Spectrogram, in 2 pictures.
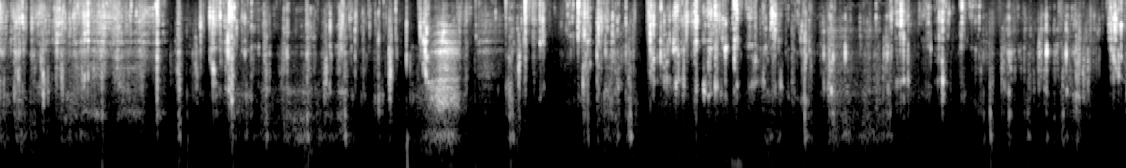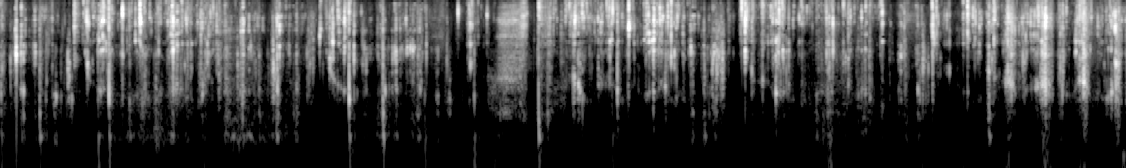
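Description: Close-miked chewing of spicy tteokbokki, with rice cakes, fish cake and thick Chinese glass noodles, in a dense, irregular run of short chewing and biting sounds.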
